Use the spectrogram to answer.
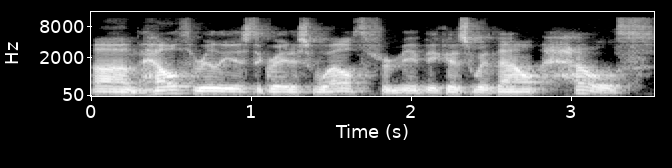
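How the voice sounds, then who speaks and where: A man talks at a moderate pace with an ordinary speaking voice, fairly low in pitch and fairly even in intonation. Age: 30s. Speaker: life coach. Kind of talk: casual interview conversation.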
